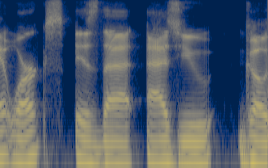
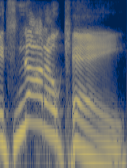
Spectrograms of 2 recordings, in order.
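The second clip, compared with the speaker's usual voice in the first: mock upset child voice, higher; 10 semitones higher than usual. Retelling how an upset child answers being comforted: imitating an upset child. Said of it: "he'll be, like, upset".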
